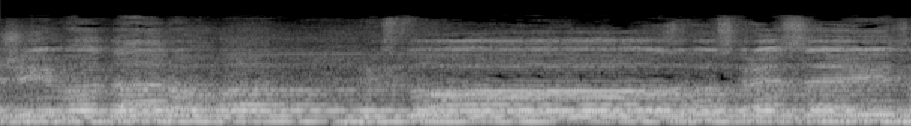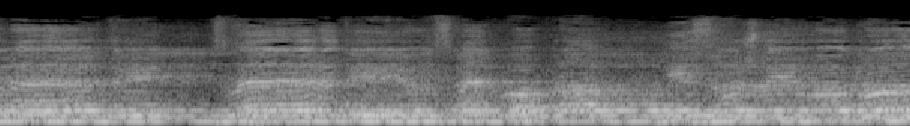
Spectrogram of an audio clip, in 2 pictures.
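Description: Orthodox church chant: a male voice sings a slow, ornamented melody over a steady held drone note.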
